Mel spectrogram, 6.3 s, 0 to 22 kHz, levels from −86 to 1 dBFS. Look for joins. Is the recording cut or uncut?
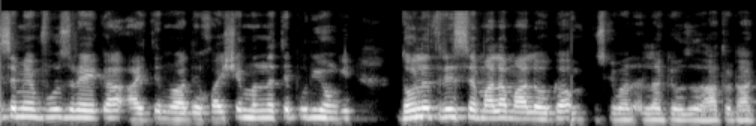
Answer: cut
